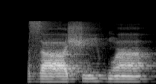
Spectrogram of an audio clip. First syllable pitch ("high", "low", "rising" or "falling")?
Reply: high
